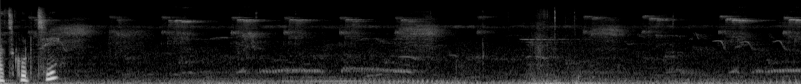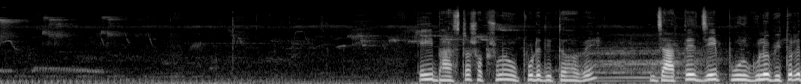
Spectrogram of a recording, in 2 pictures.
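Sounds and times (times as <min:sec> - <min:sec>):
birds chirping: 0:00.2 - 0:16.0
bird cooing: 0:01.9 - 0:04.6, 0:06.6 - 0:11.1.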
